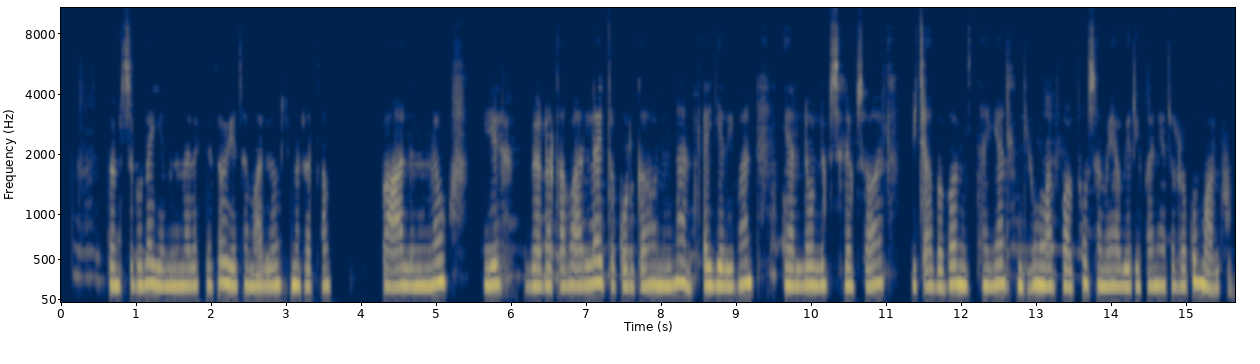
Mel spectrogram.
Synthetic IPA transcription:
b̥əmɨsɨlulajːɛmːɨnmːələkːət̪ʰəwjɛt̪ʰəmaɾiwo̞t͡ʃːmɨɾəkʼ | baʔalnːəw | jɪhɨɾəkʼaβllajt̪ʼɨkʼuɾɡawunɨnːakʼəjɛɾiβanjalːəwlɨβsləβsəwal | bit͡ʃʼaβəβamɨt̪ʰːajːalɨnd̪ihumːalfalt̪ʰowsəməjawiɾiβanjad̪ərːəɡumalːu

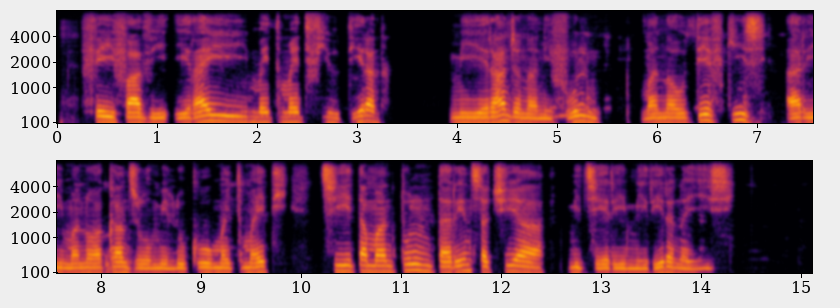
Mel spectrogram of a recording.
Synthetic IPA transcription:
feiv̥aviːɾajmajnt̪imajnt̪i̥fiud̪iɾanə̥ | miɾaɳɖ͡ʐanəniv̥uluni̥ | manowt̪evi̥kizi̥ | aɾimanoakand͡zumilukumajnt̪imajnt̪i̥ | t͡sit̪amanit̪ulunit̪aɾenisaʈ͡ʂiə | mid͡zeɾimiɾiɾanəiz̥i̥

